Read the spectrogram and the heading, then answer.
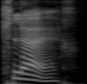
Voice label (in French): "clair", French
